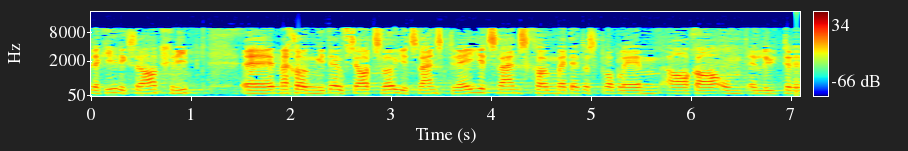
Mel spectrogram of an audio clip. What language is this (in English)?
Swiss German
